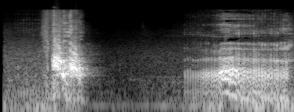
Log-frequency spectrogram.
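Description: A Rottweiler gives a single deep, rough bark, followed by a longer low grumbling sound.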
